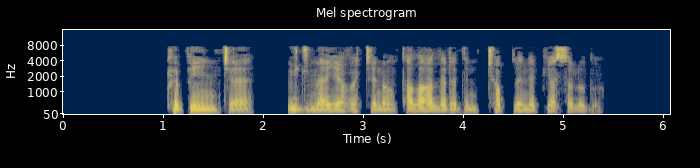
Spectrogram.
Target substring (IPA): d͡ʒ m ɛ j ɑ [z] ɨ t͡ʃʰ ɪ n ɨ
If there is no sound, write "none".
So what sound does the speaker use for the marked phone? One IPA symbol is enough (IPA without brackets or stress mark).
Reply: ʁ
